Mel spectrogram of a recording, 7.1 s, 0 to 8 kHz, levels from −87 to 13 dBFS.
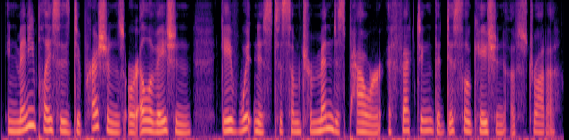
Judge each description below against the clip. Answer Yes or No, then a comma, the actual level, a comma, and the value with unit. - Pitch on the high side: Yes, high, 210 Hz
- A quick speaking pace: No, average, 145 wpm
